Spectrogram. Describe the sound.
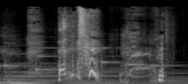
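An allergy sneeze bursts out sharply amid talking, a short explosive gust set against a voice speaking before and after it.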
